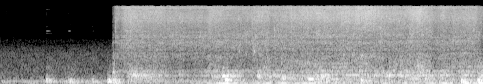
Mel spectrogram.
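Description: Kitchen tap turned on about a second and a half in, after a couple of light knocks: water runs steadily from the tap onto a plastic colander and into a stainless steel sink.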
